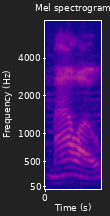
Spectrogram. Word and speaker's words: marshmallow: Yeah, we put the accent on the first syllable. Marshmallow. Marshmallow. And we always say mellow, Marshmallow. like mellow down, dude, but it's mallow.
